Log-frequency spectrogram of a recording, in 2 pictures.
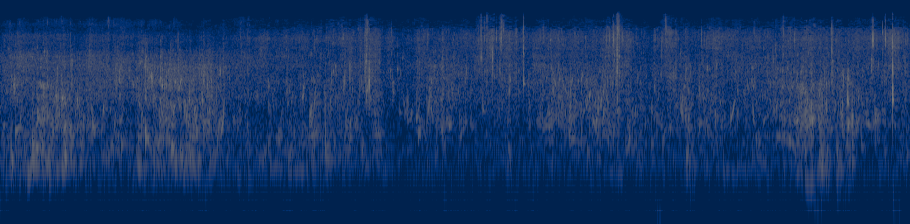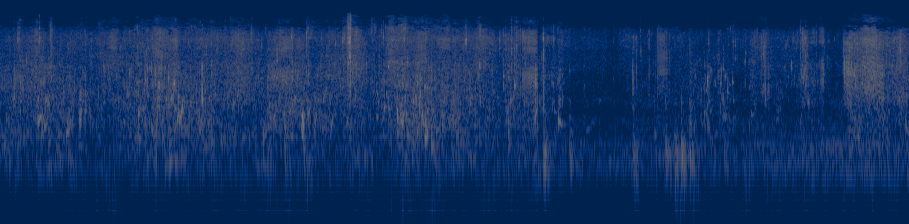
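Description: Kayak being paddled through water: paddle strokes swishing and splashing in uneven swells every couple of seconds, with small clicks and knocks between them.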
